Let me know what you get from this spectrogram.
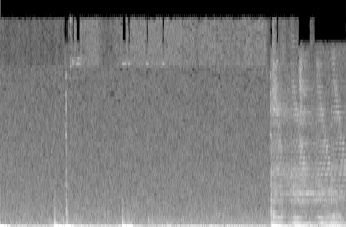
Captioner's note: TV static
